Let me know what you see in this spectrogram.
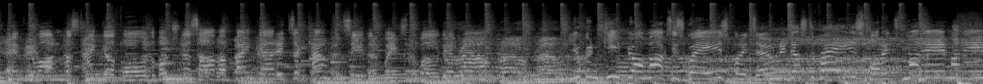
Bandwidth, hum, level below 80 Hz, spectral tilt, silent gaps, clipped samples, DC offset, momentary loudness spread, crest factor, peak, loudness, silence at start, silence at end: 19 kHz; none; -34 dBFS; -4 dB/octave; none; under 0.1%; under 0.1%; 3 LU; 14 dB; -10 dBFS; -25 LUFS; 0 s; 0 s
